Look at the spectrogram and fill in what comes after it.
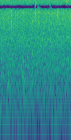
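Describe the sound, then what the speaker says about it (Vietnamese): Steady rain falls after a hailstorm in Melbourne, a dense continuous hiss of drops pattering on surfaces, even and moderately loud with no talking. "Bây giờ nó đổ mưa rồi, hết đá rồi đó"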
